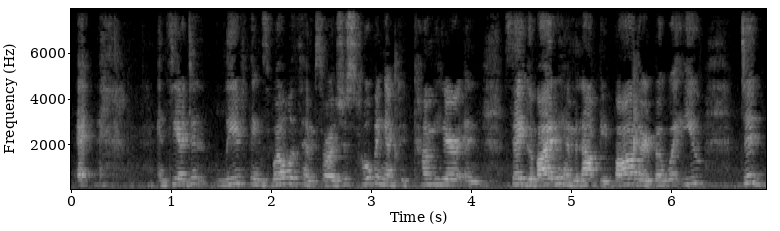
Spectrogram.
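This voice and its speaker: A woman acts out a wistful young widow with a bright, slightly high voice. She stumbles earnestly over her words in a staged play reading. The sound is roomy and distant. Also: slight background noise. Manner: halting, repeats words, earnest. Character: nervous, wistful grieving young widow named Glory.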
